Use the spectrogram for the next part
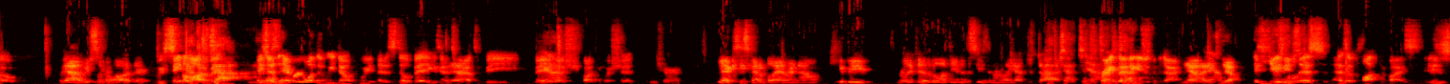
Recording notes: The audio quality in this episode is quite rough. We had some driver errors, that after fighting with the computer to try to recognize our hardware, we gave up and recorded with our camera's built in microphone, and it is rough. I took that time to attempt to make the audio more bearable.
